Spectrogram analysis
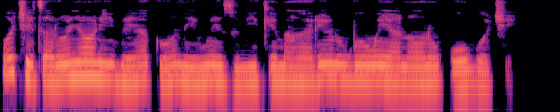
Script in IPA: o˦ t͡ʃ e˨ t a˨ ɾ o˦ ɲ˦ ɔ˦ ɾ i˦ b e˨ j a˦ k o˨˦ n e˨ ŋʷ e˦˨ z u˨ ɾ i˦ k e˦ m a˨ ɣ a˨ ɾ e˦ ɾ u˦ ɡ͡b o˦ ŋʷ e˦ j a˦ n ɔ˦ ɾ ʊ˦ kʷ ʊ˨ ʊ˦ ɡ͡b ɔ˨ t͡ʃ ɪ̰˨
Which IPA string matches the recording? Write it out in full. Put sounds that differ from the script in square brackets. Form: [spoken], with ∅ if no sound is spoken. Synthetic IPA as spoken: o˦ t͡ʃ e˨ t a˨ ɾ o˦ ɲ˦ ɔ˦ ɾ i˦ b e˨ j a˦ k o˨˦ n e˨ ŋʷ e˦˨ z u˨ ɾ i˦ k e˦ m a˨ ɣ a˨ ɾ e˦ ɾ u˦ ɡ͡b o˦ ŋʷ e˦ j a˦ n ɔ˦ ɾ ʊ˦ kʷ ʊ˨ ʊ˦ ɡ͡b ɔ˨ t͡ʃ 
